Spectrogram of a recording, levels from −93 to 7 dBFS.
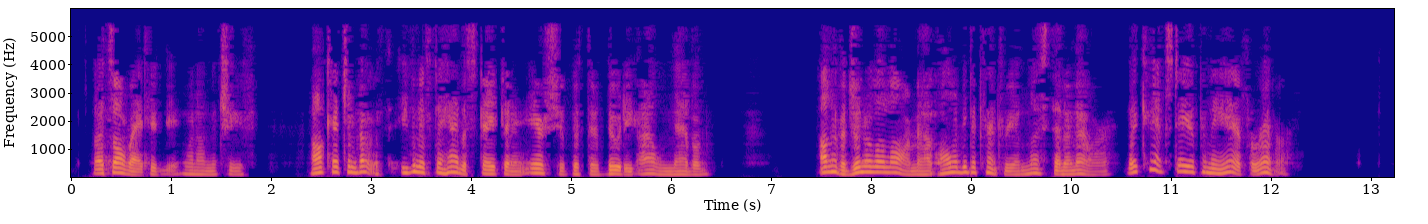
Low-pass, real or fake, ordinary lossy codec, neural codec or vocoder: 5.4 kHz; fake; MP3, 24 kbps; codec, 24 kHz, 1 kbps, SNAC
